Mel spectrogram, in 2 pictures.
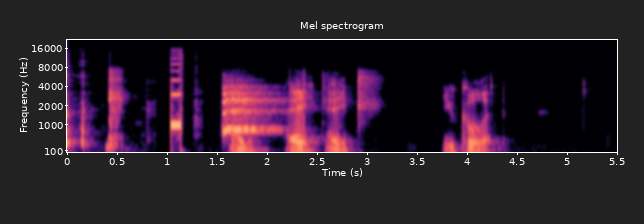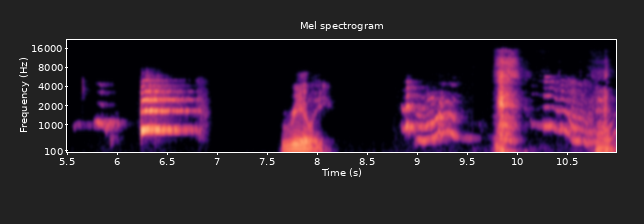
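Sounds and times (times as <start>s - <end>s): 
puppy yipping: 1.6s - 2.2s, 5.7s - 7.0s, 8.8s - 10.8s
speech: 2.2s - 3.0s, 3.8s - 4.4s, 7.6s - 8.2s, 10.8s - 10.9s
puppy whining high-pitched: 5.6s - 7.0s, 8.8s - 10.9s.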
